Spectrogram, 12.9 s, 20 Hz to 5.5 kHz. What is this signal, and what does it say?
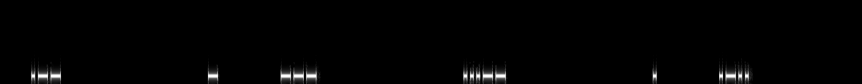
Morse code, heard as a keyed tone, about 25 wpm, spaced as for 8 wpm, 570 Hz. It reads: W TO 3 EL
